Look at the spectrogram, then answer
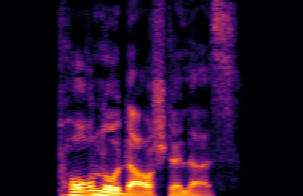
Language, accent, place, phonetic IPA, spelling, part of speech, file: German, Germany, Berlin, [ˈpɔʁnoˌdaːɐ̯ʃtɛlɐs], Pornodarstellers, noun, De-Pornodarstellers.ogg
- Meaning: genitive singular of Pornodarsteller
